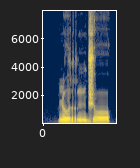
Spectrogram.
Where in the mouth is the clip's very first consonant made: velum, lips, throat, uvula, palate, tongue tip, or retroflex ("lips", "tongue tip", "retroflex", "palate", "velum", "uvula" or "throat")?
retroflex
